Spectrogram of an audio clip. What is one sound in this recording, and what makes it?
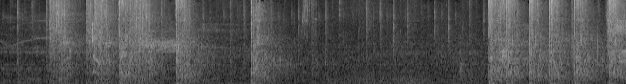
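Pistol shots ring out loudly, echoing in a large hard room.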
